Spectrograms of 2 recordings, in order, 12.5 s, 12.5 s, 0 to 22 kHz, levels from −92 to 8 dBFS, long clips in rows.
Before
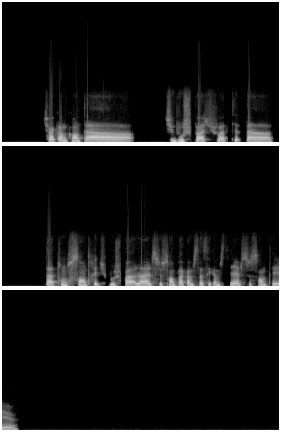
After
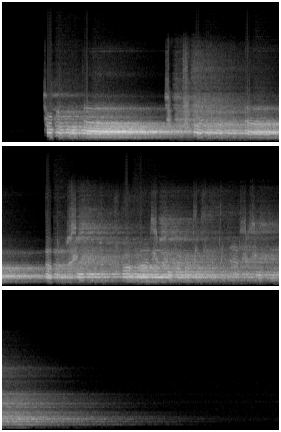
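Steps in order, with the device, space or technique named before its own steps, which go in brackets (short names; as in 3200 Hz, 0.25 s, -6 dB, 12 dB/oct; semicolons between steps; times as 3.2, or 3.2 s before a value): shimmer-style reverb (harmoniser +12 st -5 dB; reverb RT60 3.9 s, pre-delay 0.105 s, DRR -3.5 dB); Chebyshev high-pass 1600 Hz, order 4; gain +5 dB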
